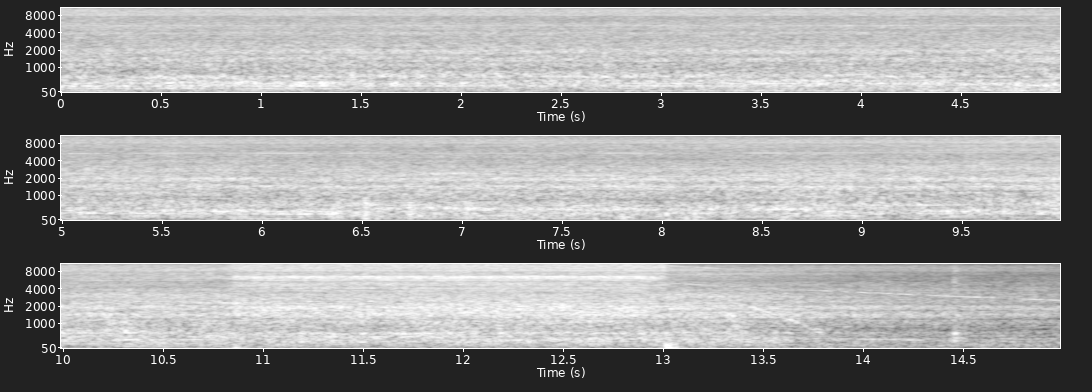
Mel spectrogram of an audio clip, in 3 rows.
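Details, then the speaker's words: Sebo K3 Premium vacuum after a heavy pet-fur pickup test: a constant, airy, strained, choked motor roar with little change in pitch, with the dust bag completely full. "I have a feeling that bag is now completely full yes it is"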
